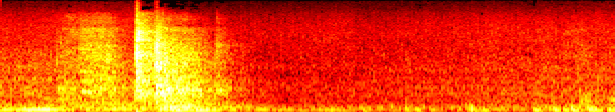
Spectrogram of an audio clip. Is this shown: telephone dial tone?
no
